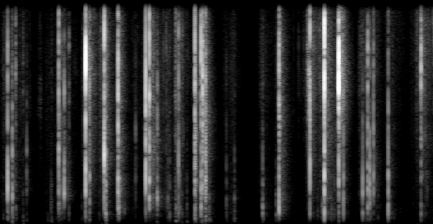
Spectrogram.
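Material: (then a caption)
Plastic. A full, printed plastic package of polenta is squeezed and crinkled in the hands. It makes a quick series of short, sharp, bright crackling bursts with brief silent gaps between them and no lingering ring.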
